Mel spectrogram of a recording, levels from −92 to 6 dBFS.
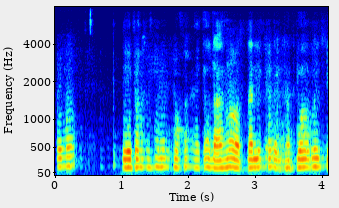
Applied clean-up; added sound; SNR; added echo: neural mask model DeepFilterNet 3.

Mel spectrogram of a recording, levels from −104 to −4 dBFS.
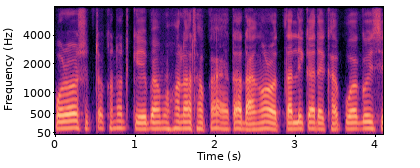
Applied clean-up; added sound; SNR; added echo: none; none; none; none.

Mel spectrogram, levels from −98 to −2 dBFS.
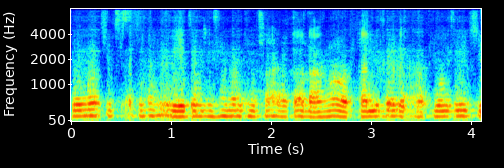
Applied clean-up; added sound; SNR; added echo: neural separator model SepFormer DNS4.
